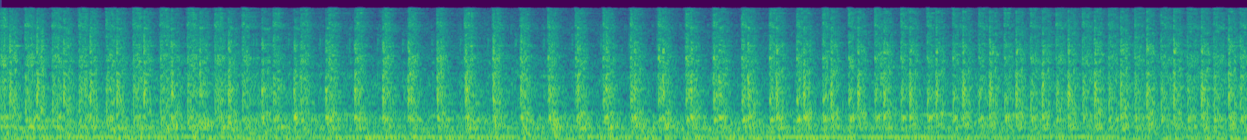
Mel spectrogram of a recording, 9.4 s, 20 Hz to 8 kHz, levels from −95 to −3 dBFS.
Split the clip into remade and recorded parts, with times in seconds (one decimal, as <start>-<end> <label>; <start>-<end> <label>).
0.0-9.4 recorded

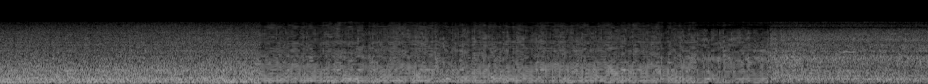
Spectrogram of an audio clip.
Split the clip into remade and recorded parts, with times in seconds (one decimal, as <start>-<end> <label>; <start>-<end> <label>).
0.0-2.6 recorded; 2.6-7.7 remade; 7.7-9.3 recorded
